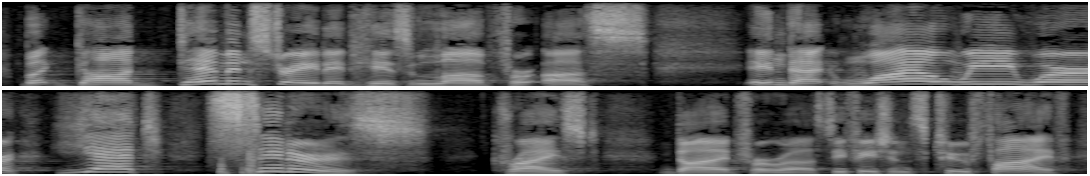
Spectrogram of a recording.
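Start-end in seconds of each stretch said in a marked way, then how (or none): 0.1-9.6 slow, soaring preached verse, higher and louder; fervent pulpit recital of Romans; scripture reading. Acted. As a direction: let the verse swell and ring out slowly. Reads scripture aloud.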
